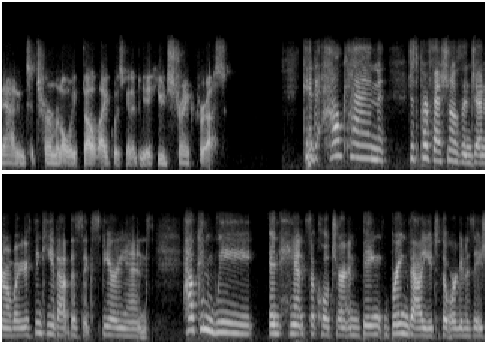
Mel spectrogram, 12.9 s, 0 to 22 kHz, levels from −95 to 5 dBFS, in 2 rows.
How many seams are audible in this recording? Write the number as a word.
zero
